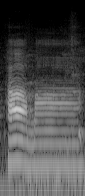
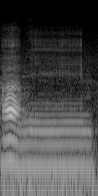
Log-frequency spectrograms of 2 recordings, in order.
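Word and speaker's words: حم: Atau hamim dibaca hama, salah. Bacanya hamim.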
